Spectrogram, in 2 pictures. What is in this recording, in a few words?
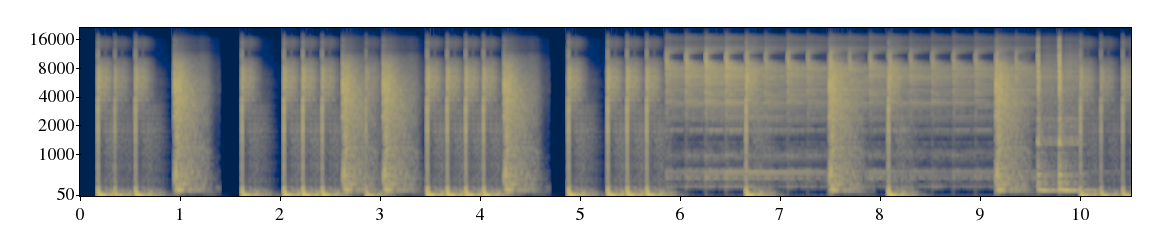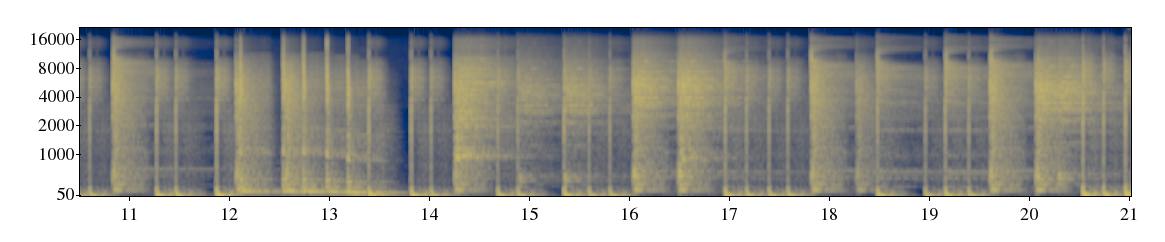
Gated DR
